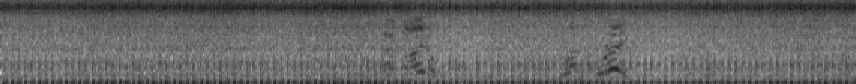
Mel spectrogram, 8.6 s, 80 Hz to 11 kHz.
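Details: Cub Cadet tractor, 13 hp Kohler Command CH13 twin, after cleaning carburetor, fixing needle and replacing doubled gaskets that caused an air leak: strong, even low putter at steady speed with no stumbles or surging; normal running.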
